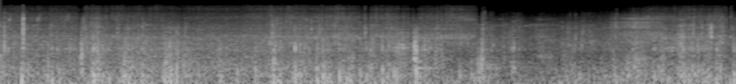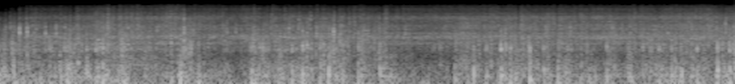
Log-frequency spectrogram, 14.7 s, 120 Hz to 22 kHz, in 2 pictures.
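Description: Mountain bike (a 2019 YT Capra) rolling fast down a rough dirt singletrack: tyres on dirt and roots over a steady low rumble, with the bike clattering and rattling in quick, uneven knocks throughout, easing a little midway.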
